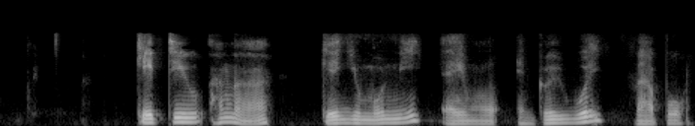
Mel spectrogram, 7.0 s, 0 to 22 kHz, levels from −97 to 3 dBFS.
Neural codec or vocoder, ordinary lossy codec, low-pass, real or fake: codec, 16 kHz, 1.1 kbps, Voila-Tokenizer; none; none; fake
